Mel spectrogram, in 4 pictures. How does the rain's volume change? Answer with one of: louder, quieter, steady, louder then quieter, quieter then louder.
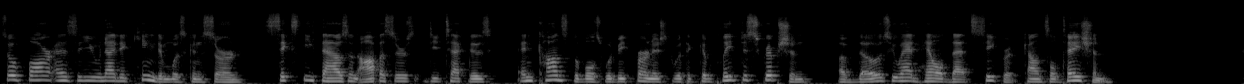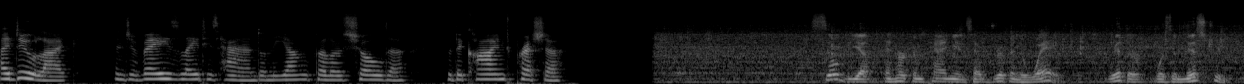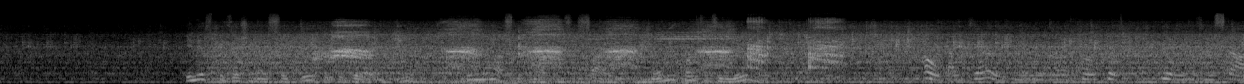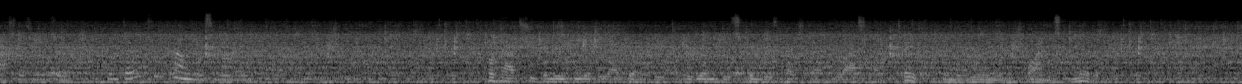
louder.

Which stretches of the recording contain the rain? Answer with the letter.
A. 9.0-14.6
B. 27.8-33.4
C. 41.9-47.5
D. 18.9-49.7
D.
